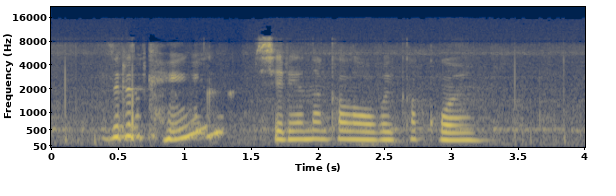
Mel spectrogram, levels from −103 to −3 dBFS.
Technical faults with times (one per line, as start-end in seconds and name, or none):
0.62-0.77 echo leak
0.70-1.43 speech suppressed in double talk
1.06-1.30 echo leak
